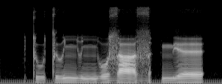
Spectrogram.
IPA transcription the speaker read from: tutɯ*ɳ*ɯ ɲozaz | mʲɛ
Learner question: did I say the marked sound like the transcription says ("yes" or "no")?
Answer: no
